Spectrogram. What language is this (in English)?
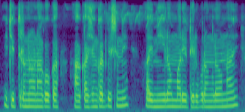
Telugu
